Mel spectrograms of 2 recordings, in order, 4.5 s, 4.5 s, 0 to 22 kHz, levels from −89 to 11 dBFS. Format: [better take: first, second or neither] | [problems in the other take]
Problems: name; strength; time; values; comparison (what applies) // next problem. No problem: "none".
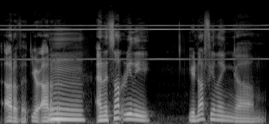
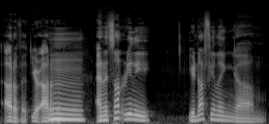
second | high-pitched whine; noticeable; throughout; 8 kHz, 15 dB below the speech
